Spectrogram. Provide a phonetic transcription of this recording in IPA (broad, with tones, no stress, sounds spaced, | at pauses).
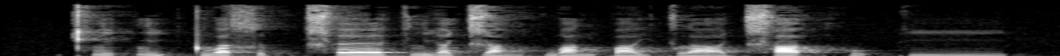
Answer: kʰ l i˦˥ t̚ l i˨˩ ʔ t u˦˥ a̯ s ɯ˦˥ k̚ t͡ɕʰ ɛː˦˥ k l i˦˥ a̯ t͡ɕ a˨˩ n k w a˧ n p a˨˩ j k l aː˨˩ t͡ɕʰ a˥˩ t̚ h u˨˩ ʔ k iː˧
